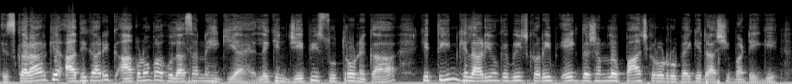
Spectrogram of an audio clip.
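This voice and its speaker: A man at a moderate pace, with hardly any pauses, over noticeable background noise. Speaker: news anchor, sports bulletin reader. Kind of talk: TV news bulletin read.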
